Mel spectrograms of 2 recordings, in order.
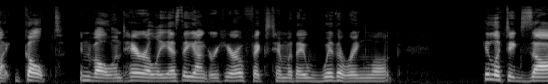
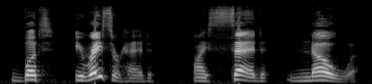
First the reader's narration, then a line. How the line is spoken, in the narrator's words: Aizawa snapped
